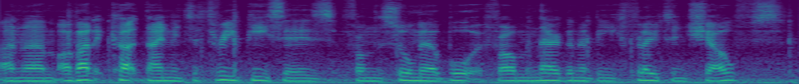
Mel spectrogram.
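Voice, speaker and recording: This is a man's voice. He has a Bristolian accent. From England, Bristol area (South Gloucestershire). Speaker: DIY woodworking YouTuber. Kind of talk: casual vlog. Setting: in a car.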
